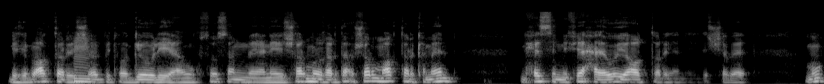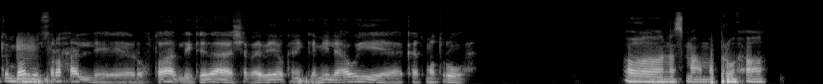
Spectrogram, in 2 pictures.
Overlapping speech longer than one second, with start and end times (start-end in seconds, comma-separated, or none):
none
